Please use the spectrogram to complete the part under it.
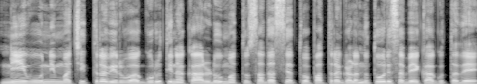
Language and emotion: Kannada, neutral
